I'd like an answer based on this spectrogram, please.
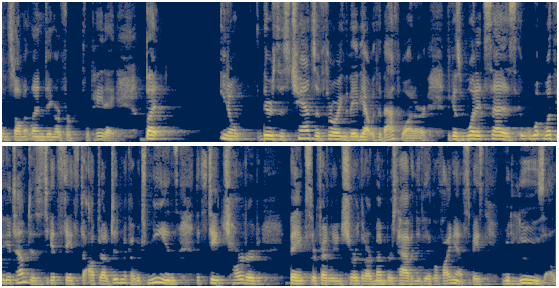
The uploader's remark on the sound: Recorded in Las Vegas at the end of the organization’s annual Vehicle Finance Conference.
